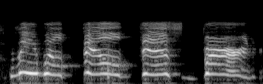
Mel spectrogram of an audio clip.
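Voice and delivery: high, loud, drawn-out rallying cry; belted movie-heroine proclamation; princess's shout. Acted. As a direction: shout it slowly, punching every word like a movie princess. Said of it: "when the princess stands up and she shouts".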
